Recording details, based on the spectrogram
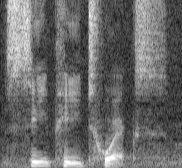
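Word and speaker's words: CPTWG: the last group there the CPT TWD is pronounced CP Twix okay the CP Twix has been meeting once a month in Burbank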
